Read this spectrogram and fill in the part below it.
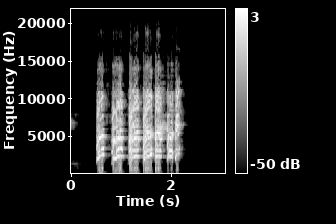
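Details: Cucak cungkok rasping 'nyerecet kasar' fill for tutoring shama, leafbird and magpie-robin: six or seven rapid harsh, scratchy squawks in a tight burst lasting under two seconds, then silence.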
